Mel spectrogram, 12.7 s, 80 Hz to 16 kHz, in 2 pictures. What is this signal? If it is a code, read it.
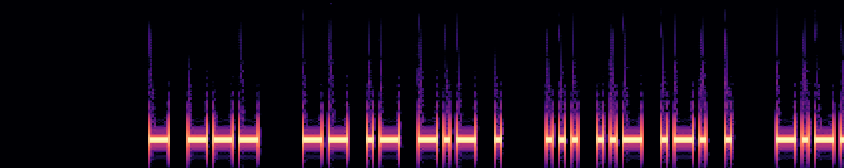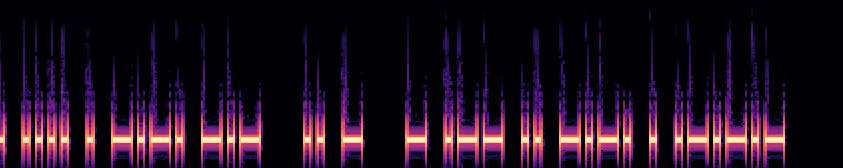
Morse code, heard as a keyed tone, about 25 wpm, 700 Hz. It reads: TO MAKE SURE CHECK IT TWICE.
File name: practice / 25wpm / Sentences with 3-Word Phrases - 25wpm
